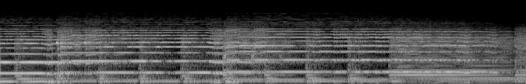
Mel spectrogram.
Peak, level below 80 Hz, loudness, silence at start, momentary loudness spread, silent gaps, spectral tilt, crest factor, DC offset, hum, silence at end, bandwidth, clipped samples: -6 dBFS; -46 dBFS; -18 LUFS; 0 s; 4 LU; none; -4.5 dB/octave; 14 dB; under 0.1%; none; 0 s; 12.5 kHz; under 0.1%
